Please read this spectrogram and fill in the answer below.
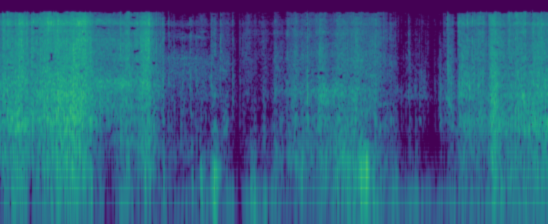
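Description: Clear plastic packaging bags crinkling as they are handled. The crinkling is loudest for the first second and a half, dies down, and picks up again near the end.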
